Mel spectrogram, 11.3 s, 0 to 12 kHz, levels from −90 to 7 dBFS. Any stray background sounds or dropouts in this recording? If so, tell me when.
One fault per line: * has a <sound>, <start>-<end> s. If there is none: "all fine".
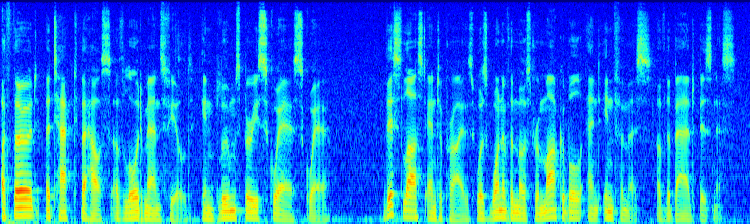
all fine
